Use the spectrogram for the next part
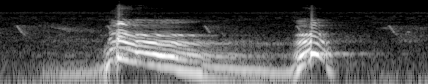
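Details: Outdoors a playing puppy gives a whining, falling bark that trails off, followed a second later by a shorter sharp yap, over a faint background hum.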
